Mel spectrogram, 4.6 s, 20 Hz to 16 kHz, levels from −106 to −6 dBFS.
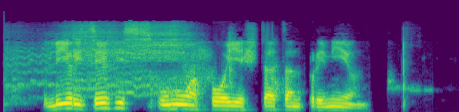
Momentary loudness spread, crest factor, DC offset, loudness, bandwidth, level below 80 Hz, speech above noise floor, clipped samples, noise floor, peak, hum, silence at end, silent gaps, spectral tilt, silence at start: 8 LU; 14 dB; under 0.1%; -14 LUFS; 7.8 kHz; -56 dBFS; 35 dB; under 0.1%; -48 dBFS; -2 dBFS; none; 0.55 s; none; -5 dB/octave; 0.05 s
